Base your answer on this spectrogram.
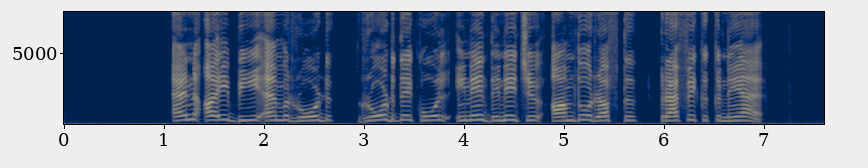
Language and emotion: Dogri, neutral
